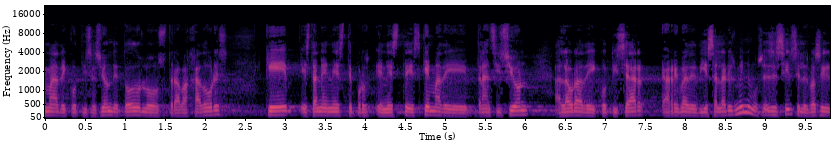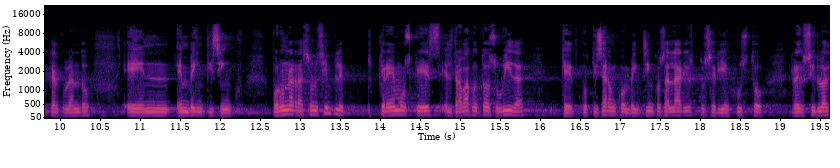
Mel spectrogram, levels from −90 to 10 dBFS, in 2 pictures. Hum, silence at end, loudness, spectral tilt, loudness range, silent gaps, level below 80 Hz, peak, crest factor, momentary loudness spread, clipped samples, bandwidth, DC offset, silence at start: none; 0 s; -39 LUFS; -4 dB/octave; 2 LU; none; -86 dBFS; -18 dBFS; 22 dB; 8 LU; under 0.1%; 11.5 kHz; under 0.1%; 0 s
